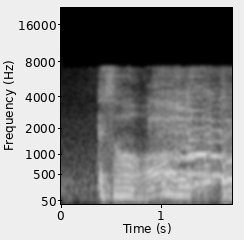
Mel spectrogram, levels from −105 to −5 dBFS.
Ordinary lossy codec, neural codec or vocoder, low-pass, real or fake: none; codec, 16 kHz in and 24 kHz out, 2.2 kbps, FireRedTTS-2 codec; 7.2 kHz; fake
